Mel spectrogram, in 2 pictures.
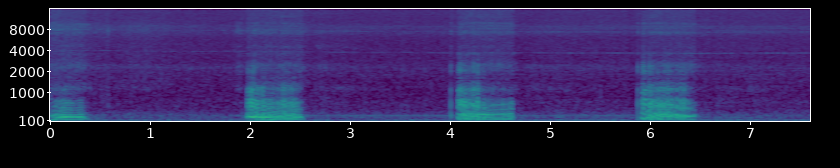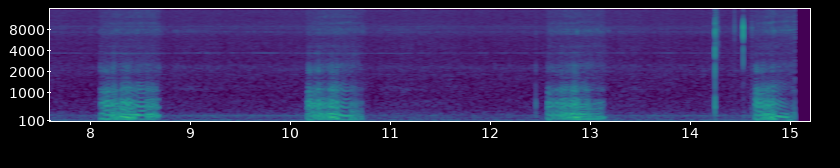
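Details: Sleepy pug puppy sawing logs, steady snoring with a rasping inhale roughly every two seconds, seven breaths in a row, the rhythm slightly uneven, quiet between snores, a faint click near the end.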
